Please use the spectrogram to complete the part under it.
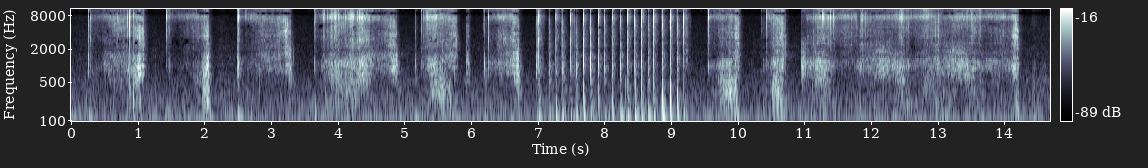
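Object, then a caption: Laminate wood-look floor. Long pointed nails scratch across the planks of a flat, solid laminate floor with a light wood-grain pattern. Bursts of bright, dry, hissy scraping come in short strokes separated by brief silences, with a fast run of quick, crisp scratches in the middle. The sound is almost all high-pitched, with very little low end and no ringing.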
